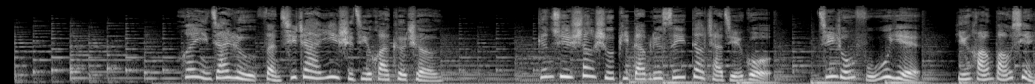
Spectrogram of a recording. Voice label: 女 课件 可爱风格, 国语女声配音; 犯诈骗课程

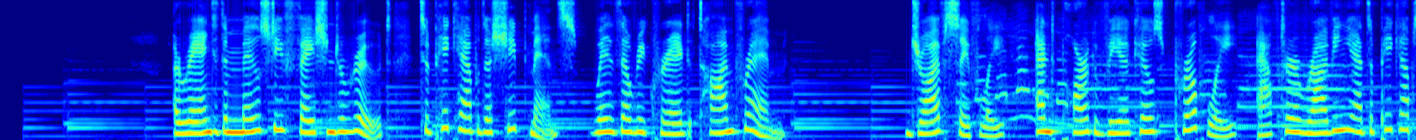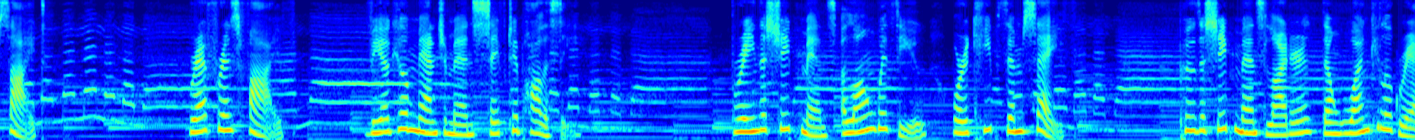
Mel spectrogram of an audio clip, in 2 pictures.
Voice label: 英女 接货流程 英语

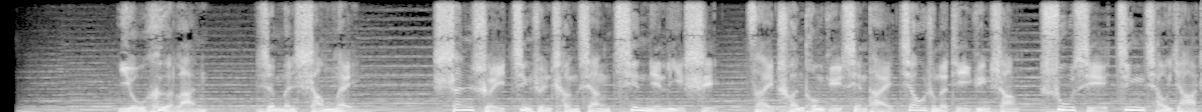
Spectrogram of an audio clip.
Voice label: 男 纪实; 深入推进平安建设工作

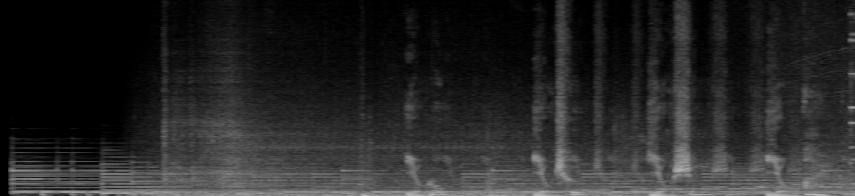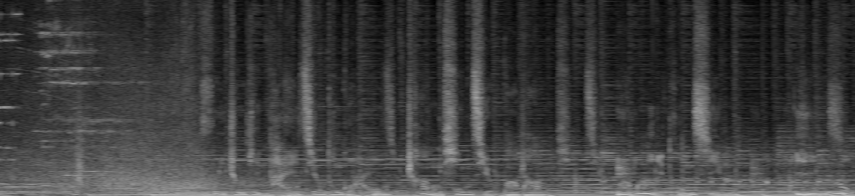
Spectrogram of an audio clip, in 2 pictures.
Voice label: 男, 电台, 惠州交通广播

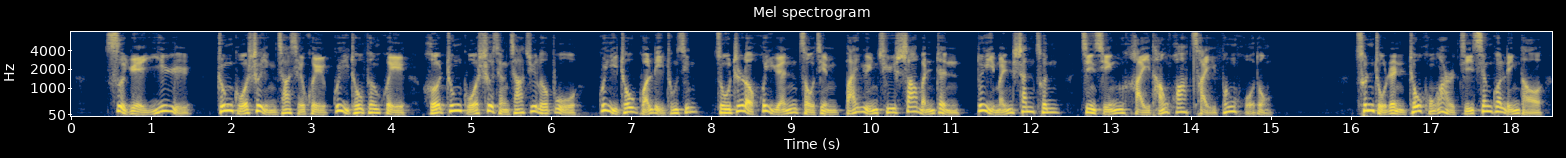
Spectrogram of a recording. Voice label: 男 专题片; 黔中秘镜 走进白云

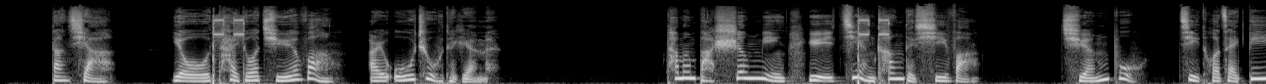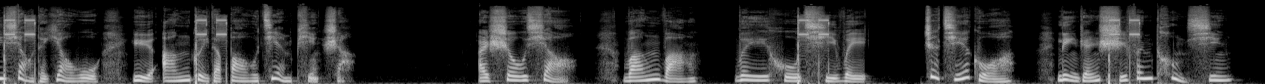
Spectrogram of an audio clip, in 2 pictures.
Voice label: 女, 品牌宣传 宣传配音; 美国基动力公司

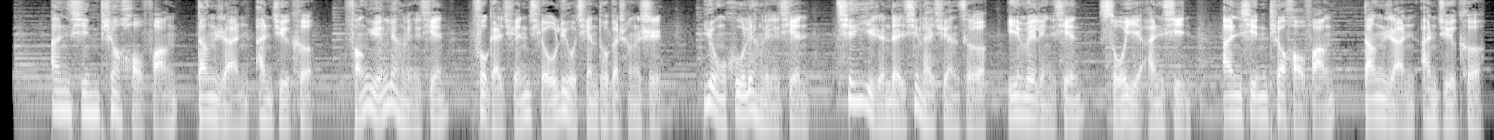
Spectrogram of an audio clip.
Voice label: 男 沉稳大气 广告; 安居客

